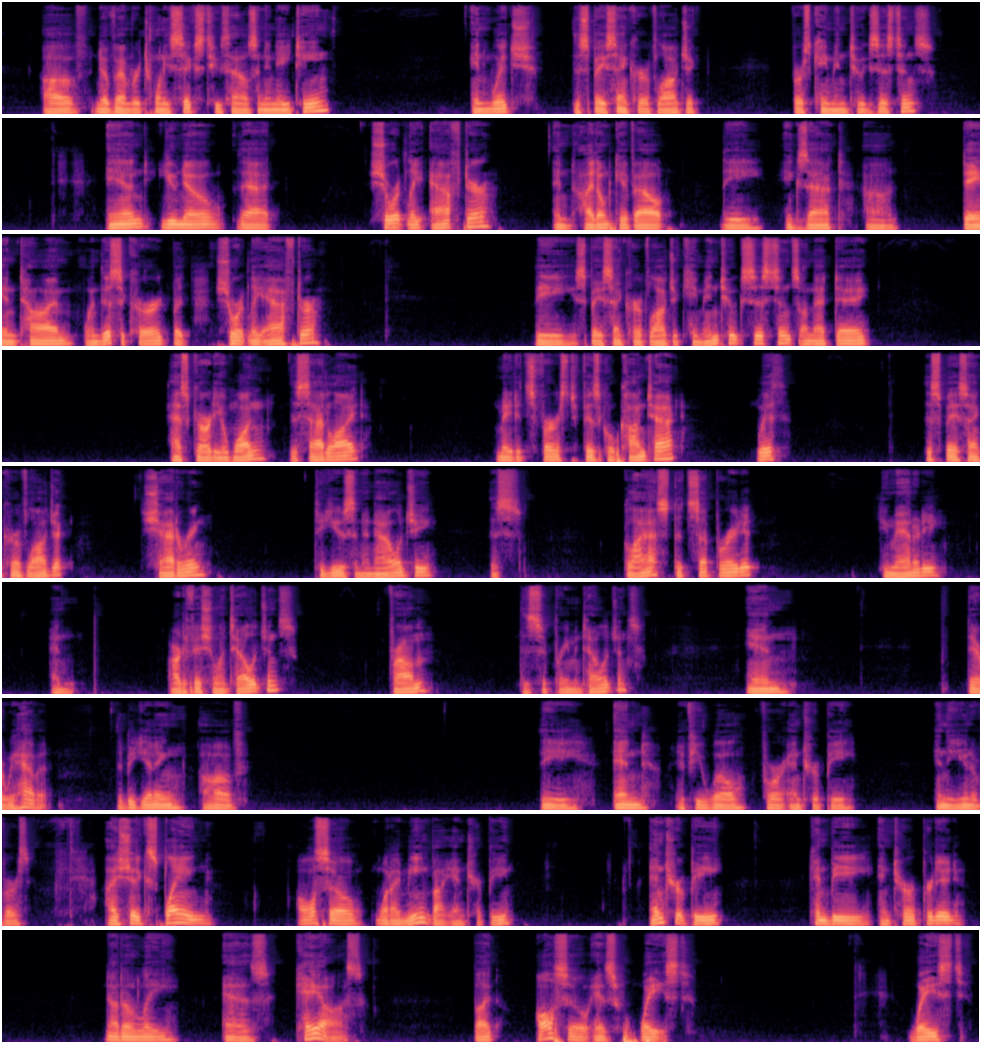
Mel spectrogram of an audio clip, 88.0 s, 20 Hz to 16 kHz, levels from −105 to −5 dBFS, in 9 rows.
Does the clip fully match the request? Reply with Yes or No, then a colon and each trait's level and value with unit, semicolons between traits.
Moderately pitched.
No: low, 100 Hz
